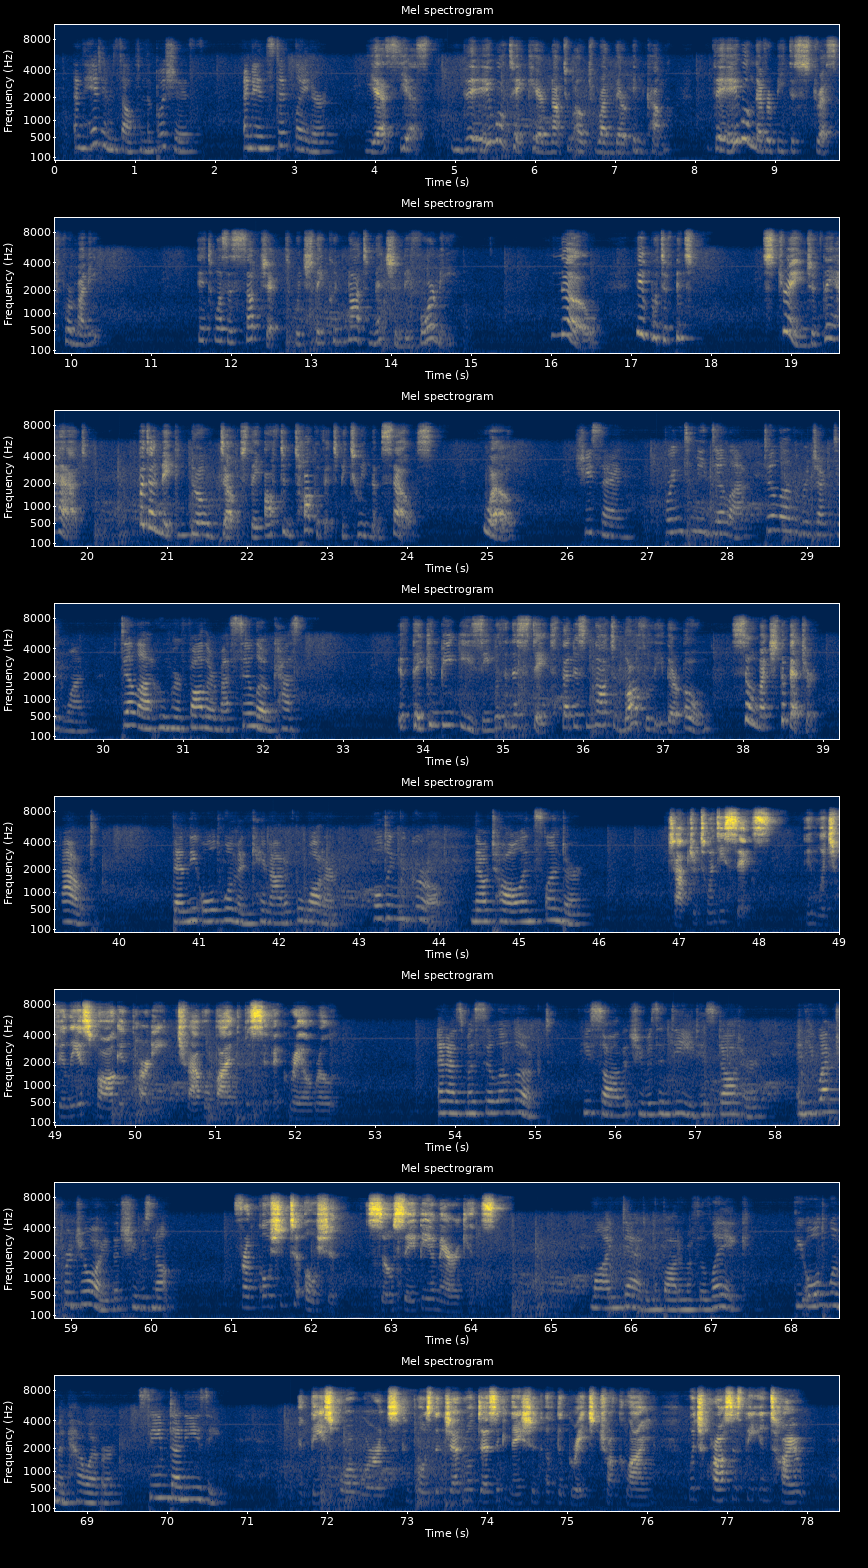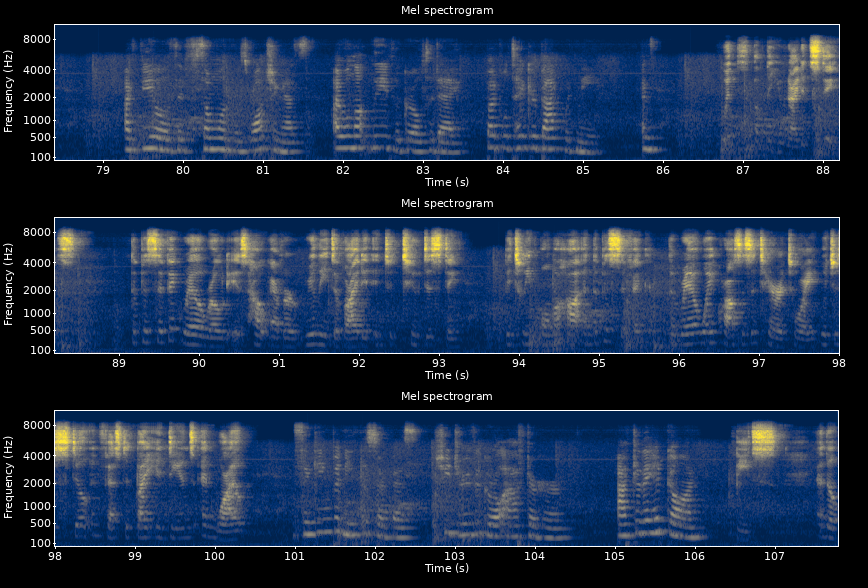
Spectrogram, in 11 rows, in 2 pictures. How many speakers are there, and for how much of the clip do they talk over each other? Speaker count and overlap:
2, no overlap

